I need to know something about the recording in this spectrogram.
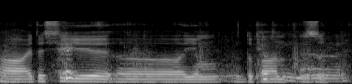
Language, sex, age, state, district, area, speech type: Kashmiri, male, 18-30, Jammu and Kashmir, Anantnag, rural, spontaneous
